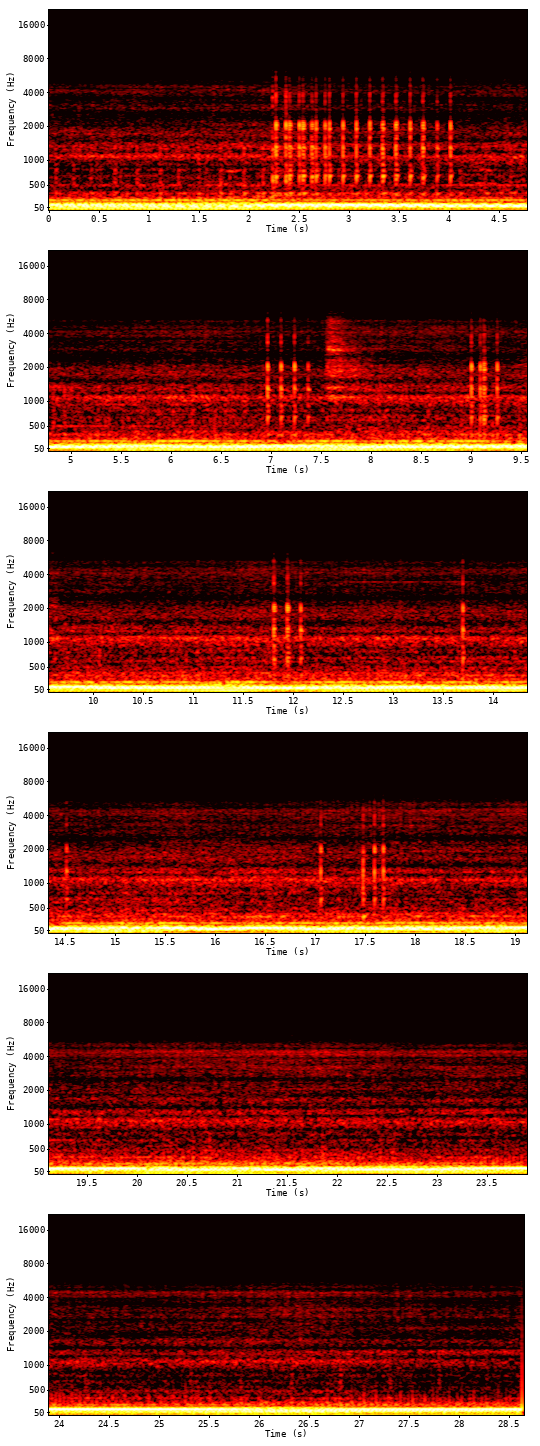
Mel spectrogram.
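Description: CSX diesel freight train passing: the locomotives' engines run by, then hopper cars roll past, all over a steady low engine drone. A run of fast clicks comes about two seconds in, with scattered single clicks later.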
